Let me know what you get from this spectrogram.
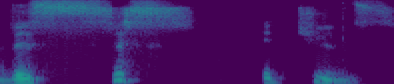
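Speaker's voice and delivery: vicissitudes spelled out, drawn out, very slow and soft.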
